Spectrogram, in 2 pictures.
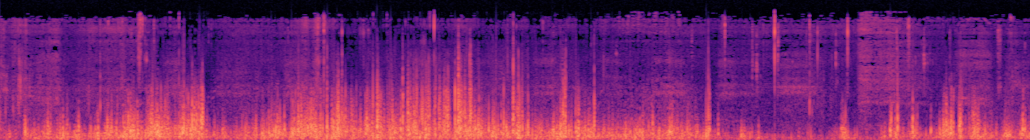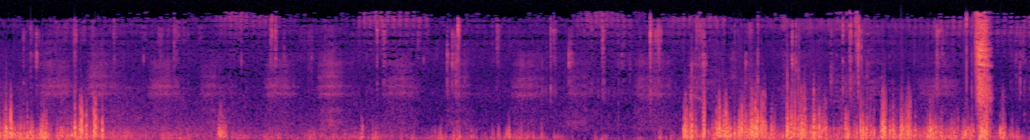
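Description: Gusting wind rumbling on the microphone, heavy for the first ten seconds, dying down and then rising again near the end. Under it come a steady run of crunches and sharp clicks from footsteps and walking poles on a stony mountain path.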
